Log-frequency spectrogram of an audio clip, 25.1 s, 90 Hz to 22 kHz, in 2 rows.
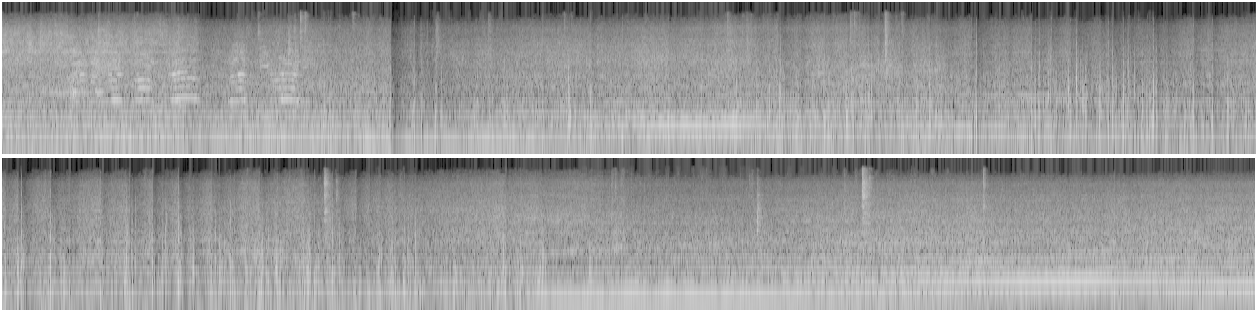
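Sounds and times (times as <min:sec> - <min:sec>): race car engine from inside: 0:00.0 - 0:25.0
road and wind noise: 0:00.0 - 0:25.0.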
